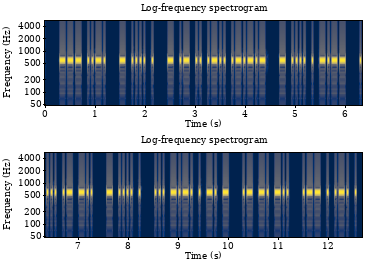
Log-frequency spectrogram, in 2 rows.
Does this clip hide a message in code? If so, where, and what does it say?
Yes: Morse code from 0.3 to 12.6 s, heard as a keyed tone, about 30 wpm, 600 Hz. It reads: OF THE TAIL. THEY HAD THE SCENT AND WERE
